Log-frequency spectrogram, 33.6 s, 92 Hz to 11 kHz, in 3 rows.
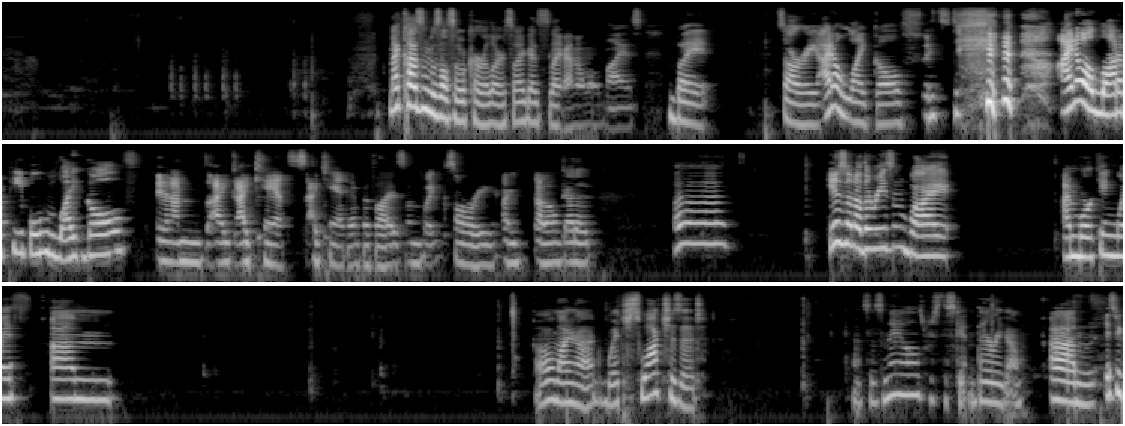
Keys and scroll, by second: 1.7-2.3 scroll down 1, 2.9 scroll up 1, 4.6 scroll down 1, 11.4 scroll up 1, 13.0-14.2 scroll, 14.6 scroll.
